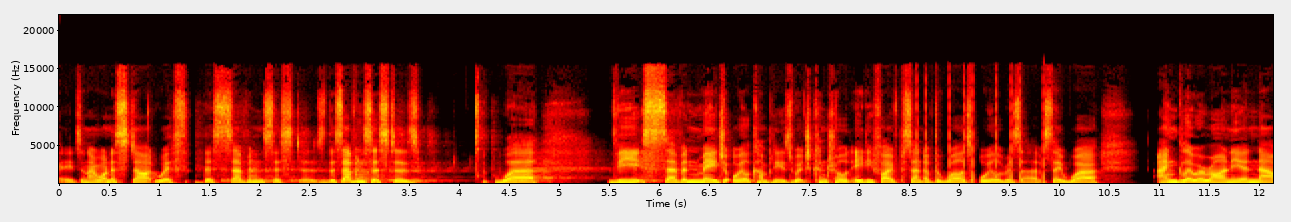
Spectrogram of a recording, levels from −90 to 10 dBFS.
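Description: It's a speech clip with two separate problems. From 1.35 to 6.3 s there's feedback echo between two devices: each word comes back roughly every 150 ms, thin and a bit ringy, peaking at about 16 dB below the speech. That happens when two devices on the same call sit in one room. One plays the other's audio, the second mic picks it up again, and neither echo canceller touches sound played by the other device. Then from 8.56 to 9.85 s you get GSM signalling bursts, the galloping dit-dit-dit of short buzzes at 217 Hz, sitting around 5 dB below the speech. A 2G phone nearby is sending short groups of radio bursts as it signals to the network, and the audio circuitry rectifies that RF into the audible pattern.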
